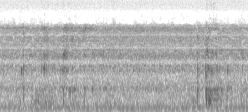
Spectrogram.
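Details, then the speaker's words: Normal bowel sounds on abdominal auscultation: soft, irregular high-pitched gurgles and clicks over a steady low hum, described as cascading and intermittent, normally five to thirty per minute. "note the character and frequency of vowel sounds which typically are high pitched gurgling cascading sounds that occur intermittently five to thirty times per minute do not count the vowel sounds but determine if they are normal hypoactive or hyperactive normally they sound like this"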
